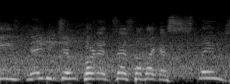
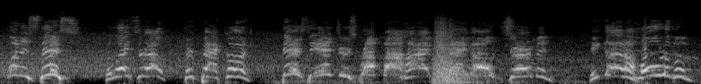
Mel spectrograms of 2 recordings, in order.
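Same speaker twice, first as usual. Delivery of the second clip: excited play-by-play; 8 semitones higher than usual. Real, not acted. Wrestling commentator calling a sudden reversal, excited. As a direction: call the action at a high excited pitch.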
